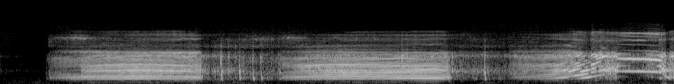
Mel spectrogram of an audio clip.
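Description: animal, cow mooing

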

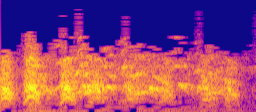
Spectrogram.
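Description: animal, husky sled dogs barking

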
